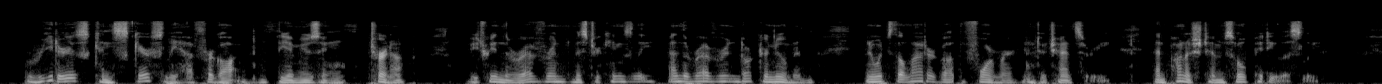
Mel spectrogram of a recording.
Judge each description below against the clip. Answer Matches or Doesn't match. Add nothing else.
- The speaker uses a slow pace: Doesn't match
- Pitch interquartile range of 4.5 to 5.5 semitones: Matches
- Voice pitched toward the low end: Matches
